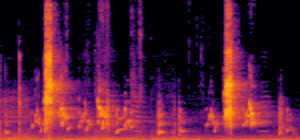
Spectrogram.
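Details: Budgerigars chirping to stimulate mating: a few short, sharp high chirps and squawky notes spaced out over a quiet background, with two brighter bursts standing out.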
